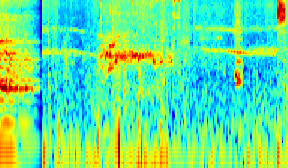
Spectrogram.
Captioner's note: drag screams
